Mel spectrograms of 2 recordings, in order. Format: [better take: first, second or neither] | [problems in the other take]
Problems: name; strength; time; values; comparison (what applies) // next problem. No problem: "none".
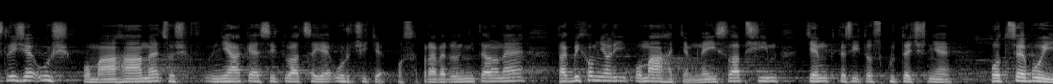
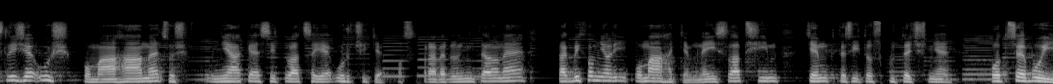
first | noise reduction (neural mask model RNNoise)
